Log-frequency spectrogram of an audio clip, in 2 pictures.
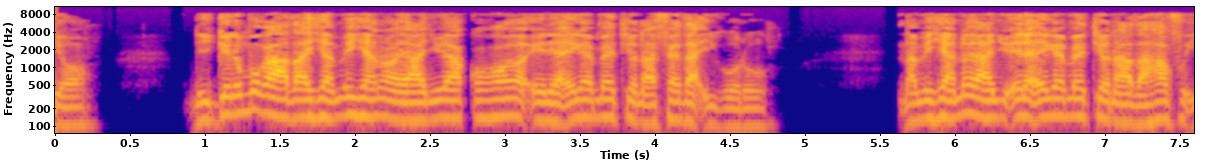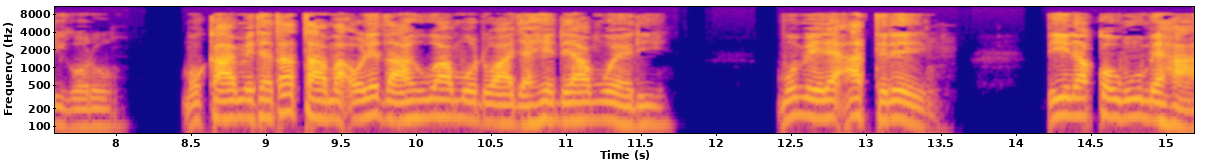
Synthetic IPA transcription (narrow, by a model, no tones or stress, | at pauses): ɔ | niːŋɡenemoɣaːðahiamehianɔjaɲujakoɦɔjɔʔeɾeaeɣɛmɛtijɔnafɛða̰ʔiɣoɾo | nameɦianɔjaɲueɾeaeɣɛmɛtijɔnaðaɦafuiɣoɾo | mokaːmetɛtatama̰ʔoɾeðahuwamoːndowad͡ʑaɦedejamwɛɾi | momeːɾɛaʔateɾe | ninakoumuːmɛɦa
